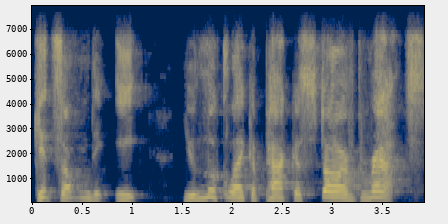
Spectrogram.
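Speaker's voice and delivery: loud, very high shout. A woman holding a pan and pitcher tells the group to eat; loud voice. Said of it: "her loud voice out of place".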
